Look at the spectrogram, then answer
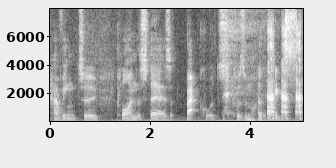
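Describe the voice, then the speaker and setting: A man speaks with audible room echo around him. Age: 70s. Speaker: parkrun volunteer and veteran marathon runner. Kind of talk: interview. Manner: hesitant, many fillers.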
